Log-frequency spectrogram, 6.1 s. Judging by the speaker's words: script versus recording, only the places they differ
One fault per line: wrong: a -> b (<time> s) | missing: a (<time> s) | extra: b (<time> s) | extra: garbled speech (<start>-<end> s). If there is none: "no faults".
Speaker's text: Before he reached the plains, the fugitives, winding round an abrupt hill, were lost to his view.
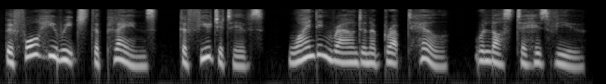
no faults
